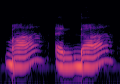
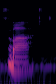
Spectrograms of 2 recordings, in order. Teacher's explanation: So Swahili and Vietnamese have sounds such as ba and da, where the airflow briefly, you're not producing it necessarily while you're breathing in, but air rushes into your mouth as you're producing the consonant, as opposed to normally airflow is leaving your mouth and the airflow is stopped with higher pressure inside of your vocal tract compared to the outside, whereas this is the opposite. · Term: implosive consonants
